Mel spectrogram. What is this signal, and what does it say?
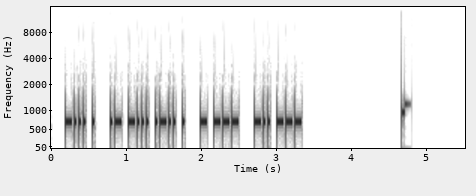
Morse code, heard as a keyed tone, about 40 wpm, 700 Hz. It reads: BE ABLE TO DO
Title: Sets of 5 Words 40wpm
